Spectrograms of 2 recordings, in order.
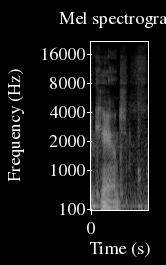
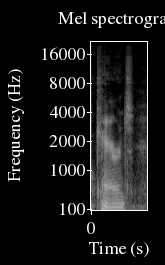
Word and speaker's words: Cairns: Right, my concern for today is cans, which I'll call Cairns, because I think AIR should be pronounced as the word air.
